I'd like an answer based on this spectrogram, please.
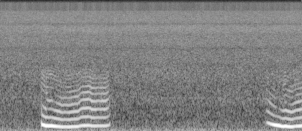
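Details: Deeply sleeping Norwegian Forest Cat giving loud, tonal snores with rich harmonics, the first lasting almost a second with a slight wavering pitch, the next starting about three seconds later; faint room hum underneath.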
